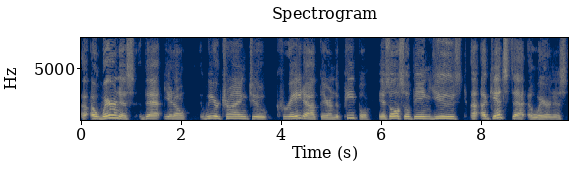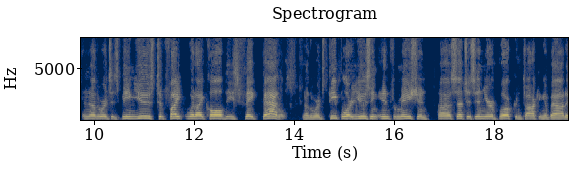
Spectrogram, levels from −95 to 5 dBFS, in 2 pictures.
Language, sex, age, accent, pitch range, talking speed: English, male, 50-69, American, 160-195 Hz, 165 wpm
